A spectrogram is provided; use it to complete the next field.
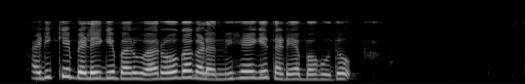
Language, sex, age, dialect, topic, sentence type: Kannada, female, 36-40, Coastal/Dakshin, agriculture, question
